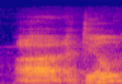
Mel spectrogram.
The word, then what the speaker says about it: Adil: So here is Adil and David Adil, or Adil, or how do you say it? – Adil, usually, in some places and contexts.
